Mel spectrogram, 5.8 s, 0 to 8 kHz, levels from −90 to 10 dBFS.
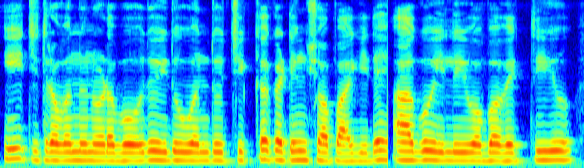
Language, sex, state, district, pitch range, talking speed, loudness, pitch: Kannada, male, Karnataka, Shimoga, 145-160 Hz, 255 wpm, -14 LUFS, 150 Hz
